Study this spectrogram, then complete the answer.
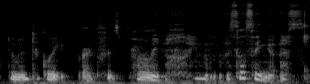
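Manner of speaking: hushed gossip under the breath; confiding, barely voiced aside; secretive whisper. Real, not acted. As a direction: whisper it so relatives can't overhear. Gossiping about relatives within earshot.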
